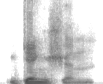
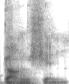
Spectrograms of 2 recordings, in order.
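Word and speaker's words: Gengxin: work exactly here but i like um gangshin uh as a name perhaps i think that's how you pronounce it g e n g x i n g-e-n-g seems weird gangshin with gangshin okay maybe for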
